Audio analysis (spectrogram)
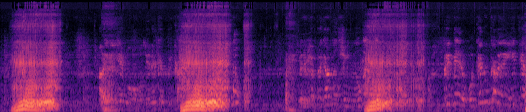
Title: Good old sleep, good old snore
